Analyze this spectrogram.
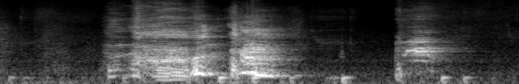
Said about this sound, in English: Sorry about that. No. Bro, I've been coughing this whole time, man.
